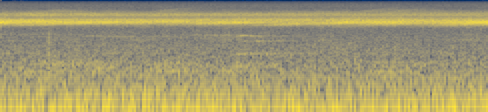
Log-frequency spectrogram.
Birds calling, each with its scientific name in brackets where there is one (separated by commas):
unidentified bird, Spot-winged Antshrike (Pygiptila stellaris)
